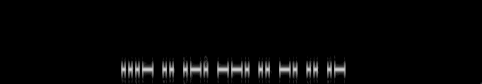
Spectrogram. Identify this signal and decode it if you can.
Morse code, heard as a keyed tone, about 36 wpm, 700 Hz. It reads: VIRGINIA
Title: USA Common Names - 35wpm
